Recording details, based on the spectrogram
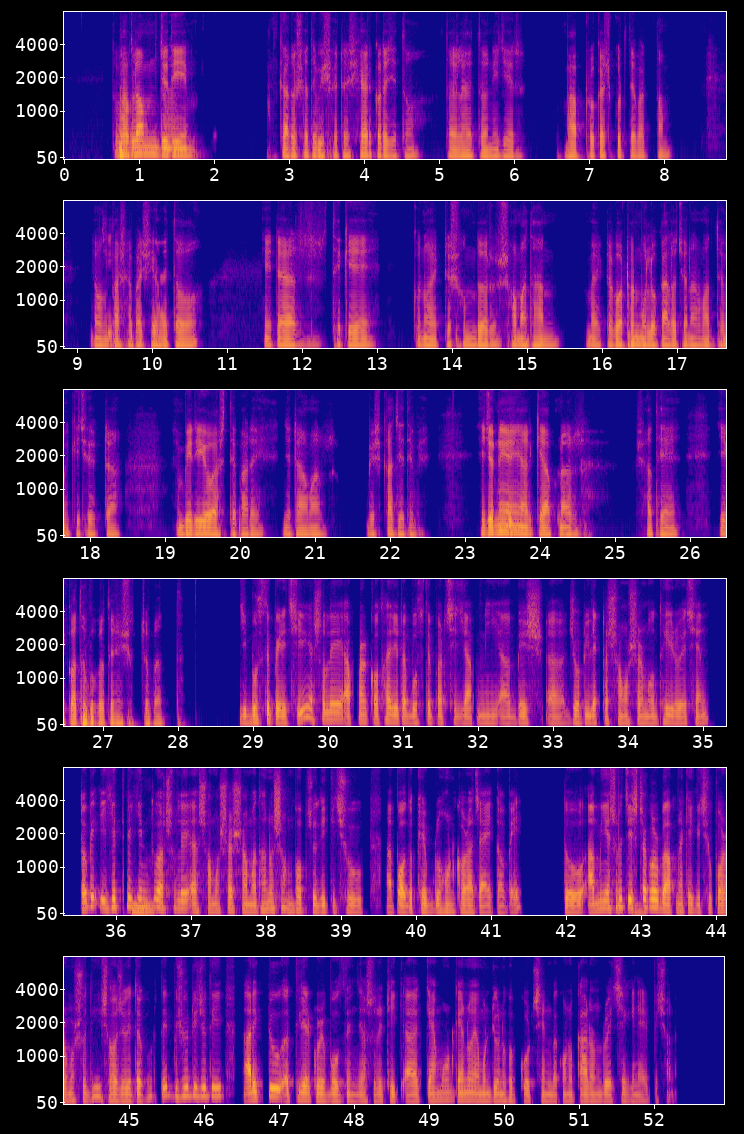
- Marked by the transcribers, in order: tapping; other background noise; unintelligible speech
- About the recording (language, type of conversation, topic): Bengali, advice, সামাজিকতা এবং একাকীত্বের মধ্যে কীভাবে সঠিক ভারসাম্য বজায় রাখব?
- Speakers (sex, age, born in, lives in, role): male, 20-24, Bangladesh, Bangladesh, advisor; male, 45-49, Bangladesh, Bangladesh, user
